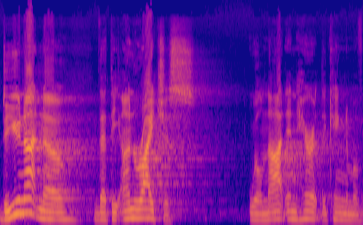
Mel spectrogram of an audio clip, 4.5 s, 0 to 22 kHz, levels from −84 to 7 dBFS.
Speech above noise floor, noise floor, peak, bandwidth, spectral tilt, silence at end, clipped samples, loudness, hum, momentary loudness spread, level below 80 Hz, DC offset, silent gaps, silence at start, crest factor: 32 dB; -55 dBFS; -6 dBFS; over 20 kHz; -3.5 dB/octave; 0 s; under 0.1%; -23 LUFS; none; 16 LU; -70 dBFS; under 0.1%; none; 0 s; 18 dB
